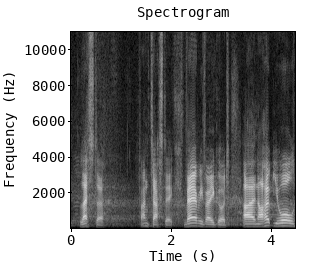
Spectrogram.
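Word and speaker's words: Leicester: to say it together okay 1 2 3 Lester fantastic very very good and I hope you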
